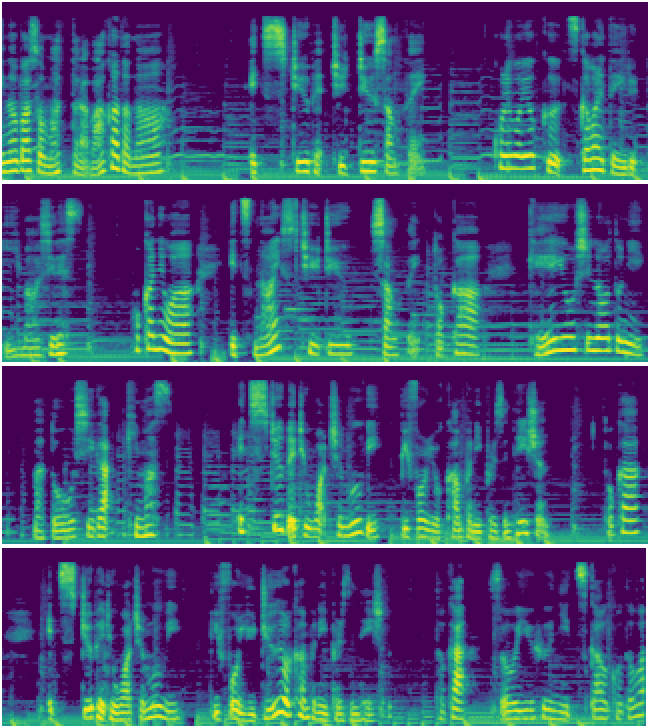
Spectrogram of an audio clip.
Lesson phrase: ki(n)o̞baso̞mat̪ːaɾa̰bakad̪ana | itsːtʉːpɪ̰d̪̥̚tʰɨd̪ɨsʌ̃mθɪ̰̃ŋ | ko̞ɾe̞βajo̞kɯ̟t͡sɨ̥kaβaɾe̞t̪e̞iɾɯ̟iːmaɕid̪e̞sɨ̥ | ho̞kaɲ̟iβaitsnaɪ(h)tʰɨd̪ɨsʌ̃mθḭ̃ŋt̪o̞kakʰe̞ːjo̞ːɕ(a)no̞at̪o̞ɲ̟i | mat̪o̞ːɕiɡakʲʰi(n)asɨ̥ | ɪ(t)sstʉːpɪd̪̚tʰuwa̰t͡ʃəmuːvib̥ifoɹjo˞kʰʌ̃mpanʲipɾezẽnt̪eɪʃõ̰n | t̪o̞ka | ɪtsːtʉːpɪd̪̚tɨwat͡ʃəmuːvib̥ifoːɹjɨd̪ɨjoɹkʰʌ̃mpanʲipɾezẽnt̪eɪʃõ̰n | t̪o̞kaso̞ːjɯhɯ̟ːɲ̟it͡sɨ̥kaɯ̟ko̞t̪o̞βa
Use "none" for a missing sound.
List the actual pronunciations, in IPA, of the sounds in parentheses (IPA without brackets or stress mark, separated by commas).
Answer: n, s, i, m, t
